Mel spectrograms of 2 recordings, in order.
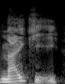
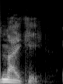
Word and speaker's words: Nike: The movie, actually, when we talk about it, the movie clearly tells us it is Nike. – Yeah, but I will never pronounce it Nike because it's not a fucking bikey.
